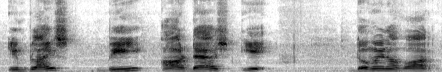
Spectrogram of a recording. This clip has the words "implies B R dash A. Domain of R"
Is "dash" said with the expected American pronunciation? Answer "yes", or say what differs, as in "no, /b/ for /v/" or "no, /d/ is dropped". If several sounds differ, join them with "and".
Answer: yes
